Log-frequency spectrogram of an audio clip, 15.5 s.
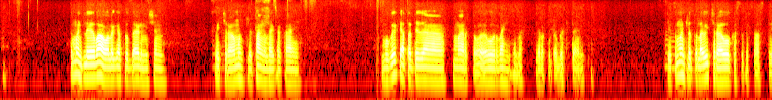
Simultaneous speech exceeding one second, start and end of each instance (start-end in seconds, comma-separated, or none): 4.3-5.8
